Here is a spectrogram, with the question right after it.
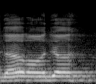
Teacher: گول تا کو وقف کی حالت میں ہاں ساکن سے تبدیل کر کے پڑھیں گے۔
